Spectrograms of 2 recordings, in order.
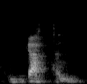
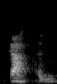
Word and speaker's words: Gatten: Like for instance, the word that I wrote down there, Gatten, Gatten. We can hear that it's clearly on the first syllable.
